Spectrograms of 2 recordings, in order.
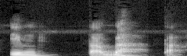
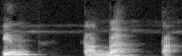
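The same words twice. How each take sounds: First: "Intabah tak" drawn out with a rising end; slow model reading. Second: "Intabah tak" drawn out again, rising at the end; slow model reading. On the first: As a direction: stretch "Intabah tak" slowly for the class. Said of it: "ini udah ada yang bisa". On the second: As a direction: read "Intabah tak" slowly and clearly. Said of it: "Jadi dibaca intabah". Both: Shown as a demonstration.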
